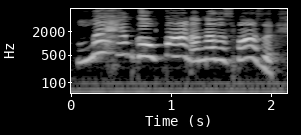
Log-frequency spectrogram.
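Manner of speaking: high-pitched exasperated rant. Real, not acted. Vlogger ranting at Eve about her man, high and exasperated. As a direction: throw up your hands at her.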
